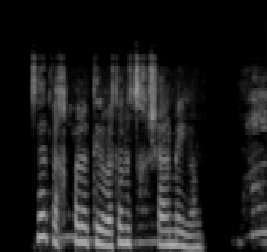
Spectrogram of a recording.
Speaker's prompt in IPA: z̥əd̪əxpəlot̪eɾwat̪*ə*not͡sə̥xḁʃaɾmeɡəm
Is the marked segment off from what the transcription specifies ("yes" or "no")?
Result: no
